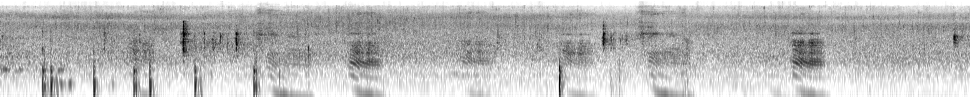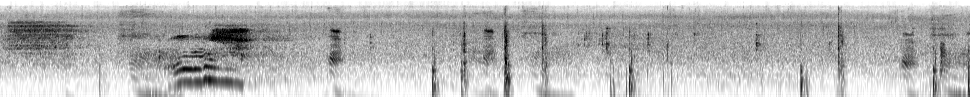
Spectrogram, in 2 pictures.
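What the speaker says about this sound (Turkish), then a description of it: "yağmur efekti güzelmiş" Steady video game rain patter with scattered drops and sharp taps throughout, fairly quiet, with brief murmurs and a short burst of noise midway.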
